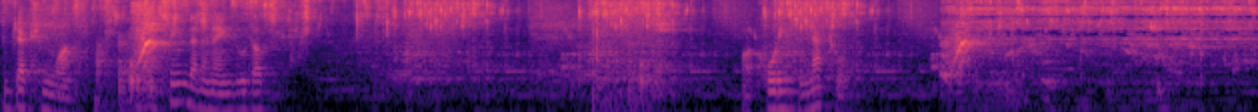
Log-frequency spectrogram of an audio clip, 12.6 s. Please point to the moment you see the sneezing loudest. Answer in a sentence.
The volume of the sneezing peaks at 1 second.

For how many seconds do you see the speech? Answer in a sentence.
The speech can be heard for 4 seconds in total.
